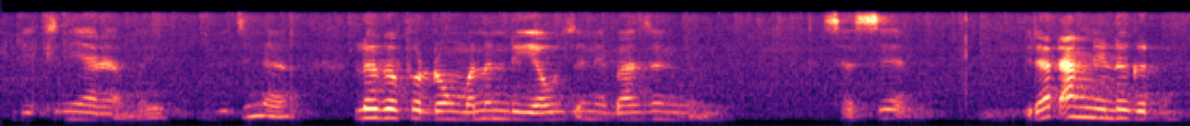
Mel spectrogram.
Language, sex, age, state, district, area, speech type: Bodo, female, 30-45, Assam, Kokrajhar, rural, spontaneous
